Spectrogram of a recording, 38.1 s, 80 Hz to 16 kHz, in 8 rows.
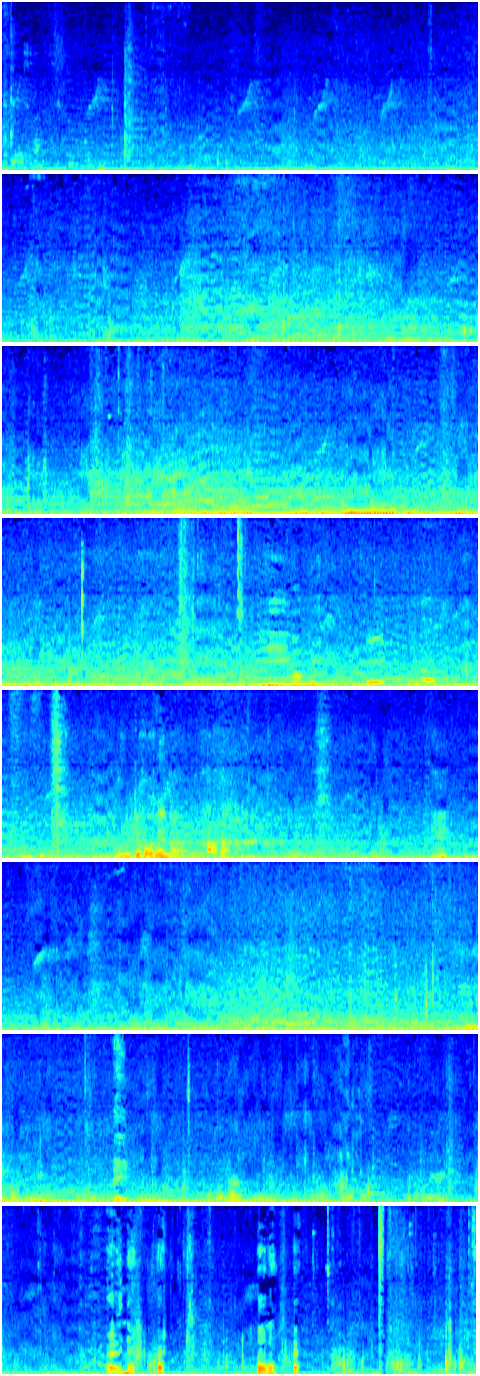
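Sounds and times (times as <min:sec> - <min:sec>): indistinct voices: 0:06.4 - 0:38.0.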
